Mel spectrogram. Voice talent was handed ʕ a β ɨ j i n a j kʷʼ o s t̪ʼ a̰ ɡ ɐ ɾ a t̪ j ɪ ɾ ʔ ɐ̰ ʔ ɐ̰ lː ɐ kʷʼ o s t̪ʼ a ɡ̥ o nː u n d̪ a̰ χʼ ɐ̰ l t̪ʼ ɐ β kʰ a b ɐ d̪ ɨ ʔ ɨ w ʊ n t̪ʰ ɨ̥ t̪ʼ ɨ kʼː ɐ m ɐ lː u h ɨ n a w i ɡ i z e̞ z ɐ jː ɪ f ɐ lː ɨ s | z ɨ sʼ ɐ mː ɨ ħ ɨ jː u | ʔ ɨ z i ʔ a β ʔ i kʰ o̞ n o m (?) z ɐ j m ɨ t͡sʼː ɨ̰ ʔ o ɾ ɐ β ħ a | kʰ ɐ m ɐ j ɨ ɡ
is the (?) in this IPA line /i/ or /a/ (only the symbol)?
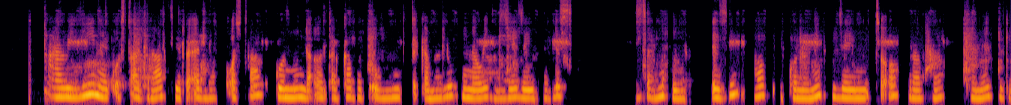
i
